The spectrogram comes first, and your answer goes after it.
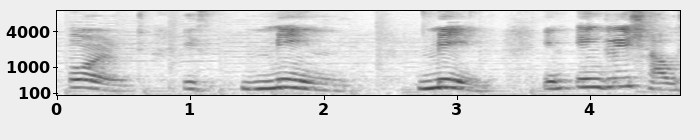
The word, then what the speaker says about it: min: That is the N word is mean. Mean in English I will spell it m i n.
